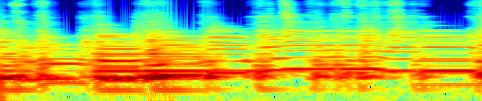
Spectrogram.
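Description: Acoustic guitar strummed in a steady rhythm, its chords ringing between strokes.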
